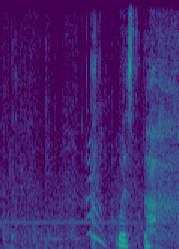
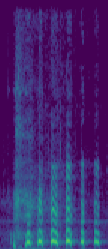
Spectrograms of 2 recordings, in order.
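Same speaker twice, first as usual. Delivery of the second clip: laughing; 11 semitones higher, 11 dB louder than usual. Real, not acted. Laughing at game mishap.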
